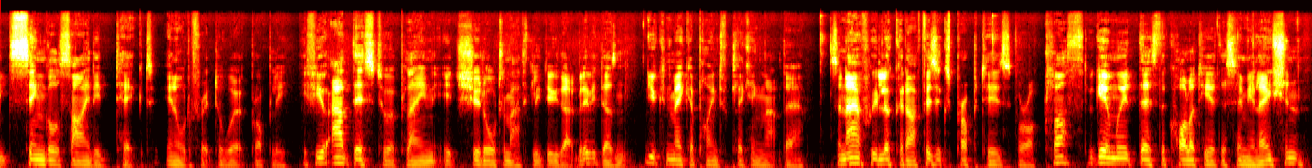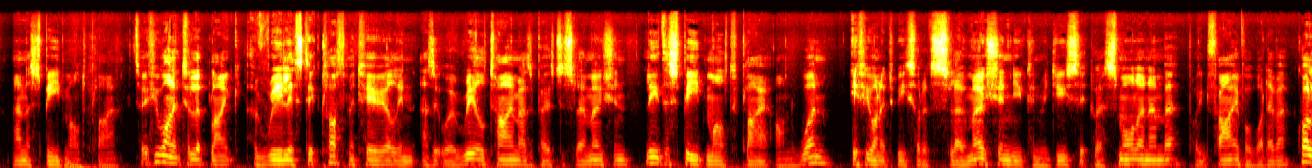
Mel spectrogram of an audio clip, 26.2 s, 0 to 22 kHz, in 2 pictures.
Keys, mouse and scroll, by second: 4.0 scroll up 1, 8.1 click.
